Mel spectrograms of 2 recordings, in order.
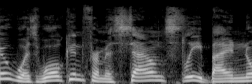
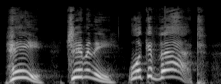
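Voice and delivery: put-on high-pitched excited boy; sudden exclamation; 13 semitones higher than usual. A narrator's reading. Pinocchio pointing something out to Jiminy, exclaiming. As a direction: exclaim high to grab attention. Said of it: "suddenly he exclaimed".

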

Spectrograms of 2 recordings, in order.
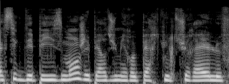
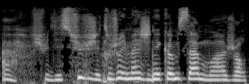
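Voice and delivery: ordinary talk, nothing marked

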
